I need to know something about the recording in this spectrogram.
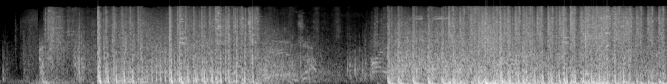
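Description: Rapid gunfire rattles loudly and close.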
